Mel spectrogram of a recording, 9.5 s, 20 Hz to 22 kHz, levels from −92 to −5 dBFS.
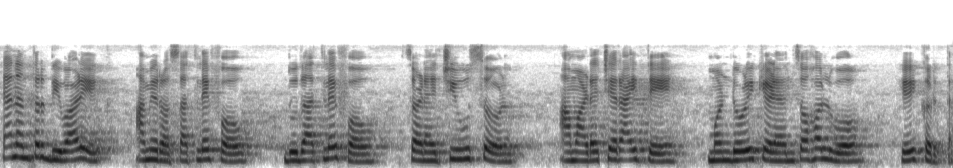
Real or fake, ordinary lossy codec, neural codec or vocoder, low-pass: real; none; none; 7.2 kHz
